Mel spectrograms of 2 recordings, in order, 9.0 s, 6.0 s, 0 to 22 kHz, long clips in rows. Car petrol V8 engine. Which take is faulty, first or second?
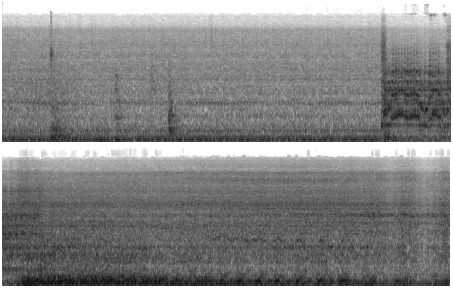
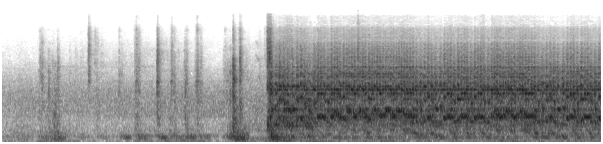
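second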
